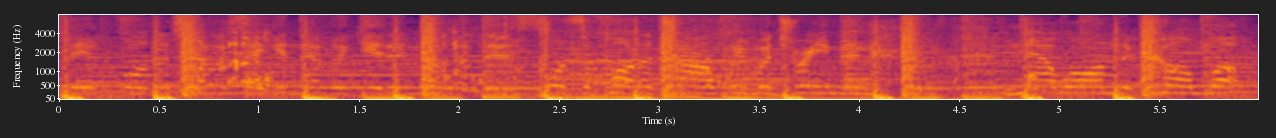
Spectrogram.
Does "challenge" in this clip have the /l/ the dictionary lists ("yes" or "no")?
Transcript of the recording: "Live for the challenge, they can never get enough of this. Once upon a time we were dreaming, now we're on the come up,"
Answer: no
